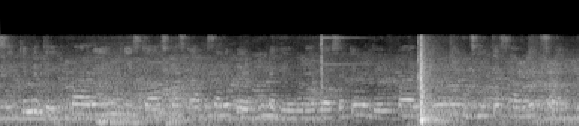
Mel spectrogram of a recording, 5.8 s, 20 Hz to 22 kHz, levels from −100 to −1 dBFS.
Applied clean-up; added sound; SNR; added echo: none; Microwave oven; -1 dB; reverberation time 0.3 s.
